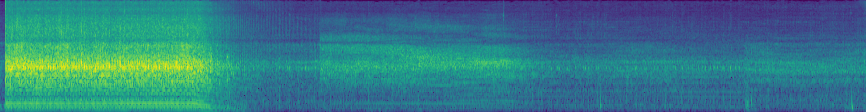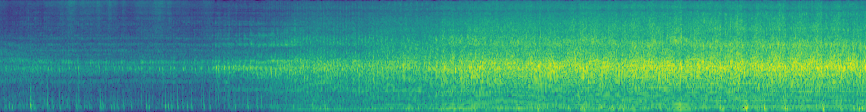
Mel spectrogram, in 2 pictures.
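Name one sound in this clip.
A small propeller engine roars close by, drops to a low idle, then revs up loudly again.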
